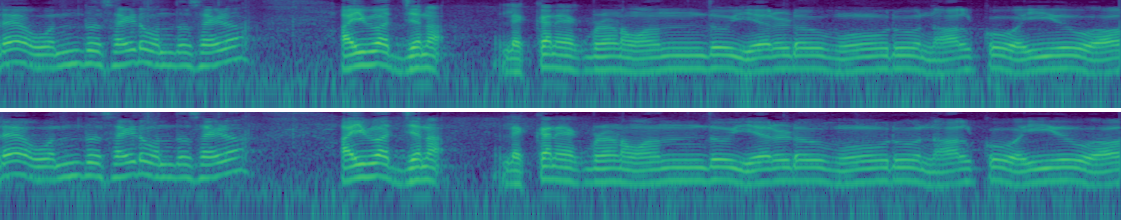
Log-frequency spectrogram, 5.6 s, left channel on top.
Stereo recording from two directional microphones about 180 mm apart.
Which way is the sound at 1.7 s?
10° left (ahead or behind).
